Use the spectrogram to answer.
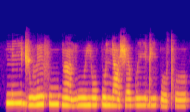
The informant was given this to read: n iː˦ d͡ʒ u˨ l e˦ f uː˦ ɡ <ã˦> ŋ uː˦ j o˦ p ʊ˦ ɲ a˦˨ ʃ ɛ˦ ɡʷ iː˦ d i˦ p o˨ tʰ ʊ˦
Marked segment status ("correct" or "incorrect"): incorrect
